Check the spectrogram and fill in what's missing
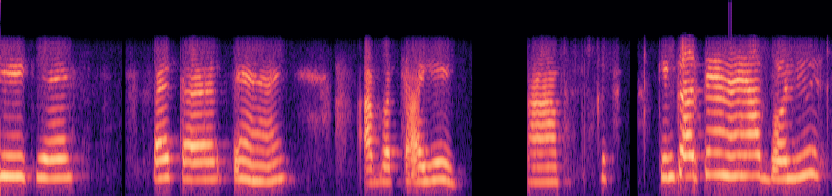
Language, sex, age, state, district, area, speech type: Hindi, female, 30-45, Uttar Pradesh, Prayagraj, urban, conversation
